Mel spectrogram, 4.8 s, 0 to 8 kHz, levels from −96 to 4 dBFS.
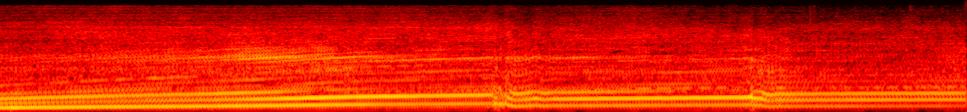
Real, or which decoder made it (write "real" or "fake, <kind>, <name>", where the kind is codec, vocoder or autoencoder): real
